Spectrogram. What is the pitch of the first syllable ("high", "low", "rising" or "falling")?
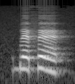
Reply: low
